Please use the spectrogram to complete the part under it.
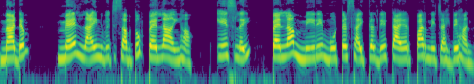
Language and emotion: Punjabi, angry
